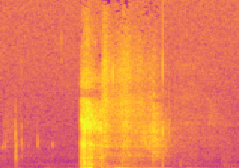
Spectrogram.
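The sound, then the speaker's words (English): A dog lets out a single heavy sigh, a breathy rush of air lasting about half a second. It starts with a low huff, then trails off into quiet. Nobody speaks. “Your dog just sighed so heavily when I said that.”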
